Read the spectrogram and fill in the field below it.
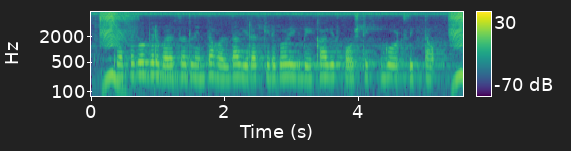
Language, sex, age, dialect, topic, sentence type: Kannada, female, 18-24, Northeastern, agriculture, statement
